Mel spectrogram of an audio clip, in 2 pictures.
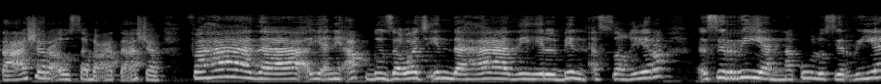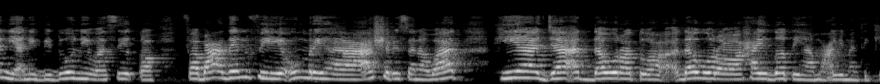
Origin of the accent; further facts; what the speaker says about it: Indonesia; Arabic is a second language; لان عندنا في اندونيسيا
